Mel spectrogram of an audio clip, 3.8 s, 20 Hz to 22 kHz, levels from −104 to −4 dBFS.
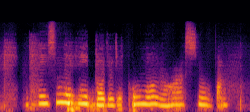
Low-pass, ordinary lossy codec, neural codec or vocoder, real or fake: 10.8 kHz; none; codec, 44.1 kHz, 0.9 kbps, DAC; fake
